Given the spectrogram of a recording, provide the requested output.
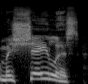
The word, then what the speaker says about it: Michaelis: i c h a e l i s pronounced mache list call 844 fix indy that's 844 fix indy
